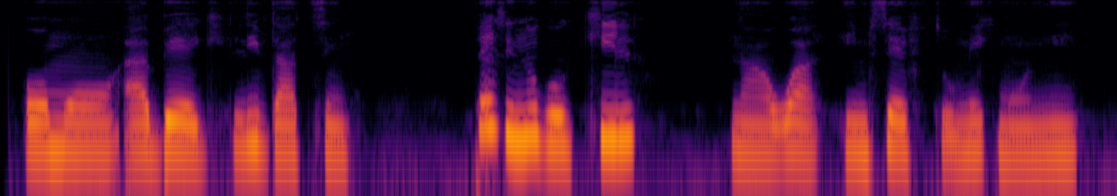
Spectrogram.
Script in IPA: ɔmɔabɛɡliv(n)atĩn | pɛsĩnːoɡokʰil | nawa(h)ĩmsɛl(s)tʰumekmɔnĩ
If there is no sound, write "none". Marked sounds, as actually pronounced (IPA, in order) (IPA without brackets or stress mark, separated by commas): d, h, f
